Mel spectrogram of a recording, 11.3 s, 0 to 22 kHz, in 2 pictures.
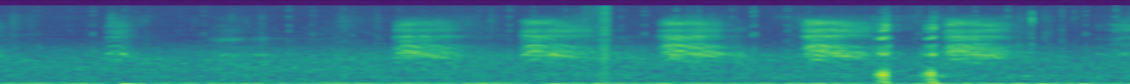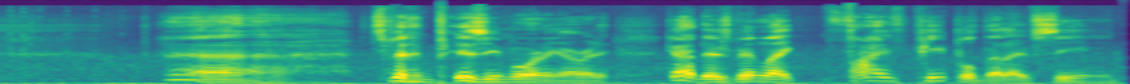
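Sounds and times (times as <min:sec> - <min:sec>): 
crows cawing in the morning: 0:00.0 - 0:07.3
steady low outdoor rumble: 0:00.0 - 0:11.2
speech: 0:04.4 - 0:05.0, 0:06.5 - 0:11.2.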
